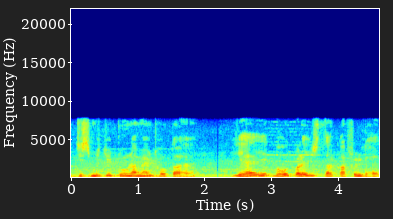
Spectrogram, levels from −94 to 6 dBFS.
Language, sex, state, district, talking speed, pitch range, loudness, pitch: Hindi, male, Uttarakhand, Tehri Garhwal, 170 wpm, 130-160 Hz, -16 LUFS, 150 Hz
